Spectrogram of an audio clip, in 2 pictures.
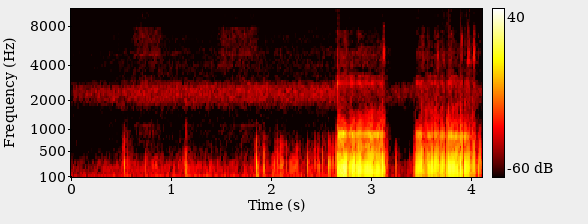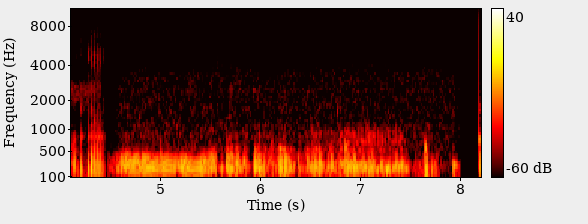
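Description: Low gurgling rumbles and bubbling runs of gut noise, with a couple of louder rolling growls; ordinary stomach growling, a normal bowel sound.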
